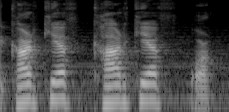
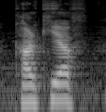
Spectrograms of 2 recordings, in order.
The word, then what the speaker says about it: Kharkiv: Some might say Kharkiv, but Kharkiv, Kiev, Odessa, Thunder and Lightning, and the Zolov Battalion as well as the 302nd-3rd Idar Division.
